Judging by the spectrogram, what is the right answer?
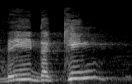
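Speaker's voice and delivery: loud, high, laughing fire-and-brimstone preaching; preaching at full force. Acted. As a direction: shout it out to the congregation, laughing with zeal.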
